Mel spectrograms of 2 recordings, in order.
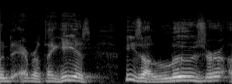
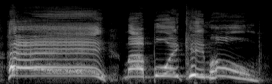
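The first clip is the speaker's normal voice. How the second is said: high, loud, drawn-out welcome holler; jubilant yell; 5 dB louder, much slower than usual. Acted. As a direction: shout it as an overjoyed father. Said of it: "but he yells".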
